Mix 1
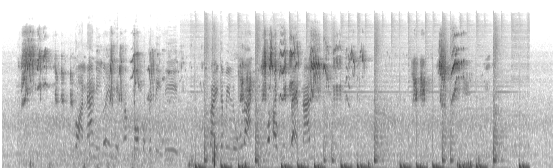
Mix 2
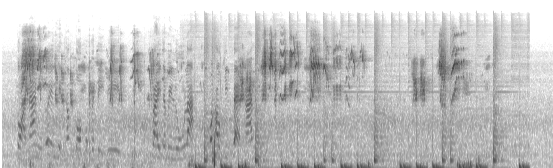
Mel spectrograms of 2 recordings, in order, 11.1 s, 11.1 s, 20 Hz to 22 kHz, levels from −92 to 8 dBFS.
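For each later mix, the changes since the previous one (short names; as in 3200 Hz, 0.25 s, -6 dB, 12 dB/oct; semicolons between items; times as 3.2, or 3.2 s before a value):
speech: entry -1.15 s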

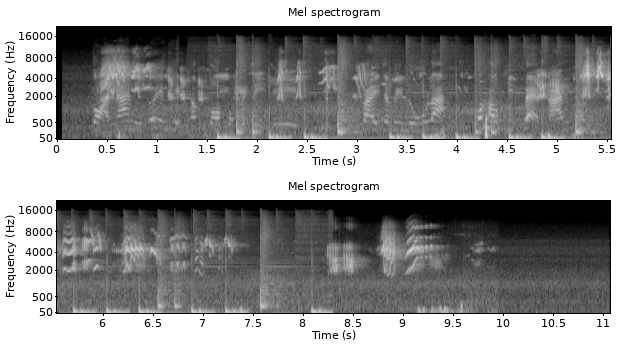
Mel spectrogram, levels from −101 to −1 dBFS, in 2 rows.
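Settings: second sound: entry -2.30 s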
